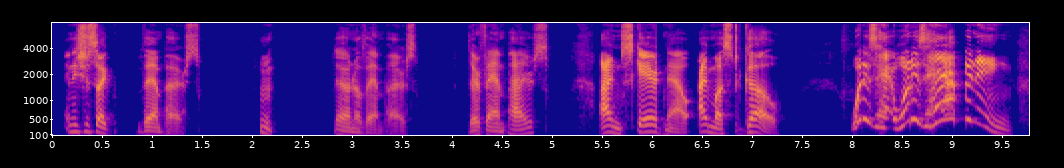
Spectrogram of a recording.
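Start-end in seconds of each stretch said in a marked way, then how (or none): 0.8-7.3 flat, wooden, unbothered delivery without fear. Retelling how flat an actor delivered his scared lines: imitating flat delivery. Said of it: "he's so flat".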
